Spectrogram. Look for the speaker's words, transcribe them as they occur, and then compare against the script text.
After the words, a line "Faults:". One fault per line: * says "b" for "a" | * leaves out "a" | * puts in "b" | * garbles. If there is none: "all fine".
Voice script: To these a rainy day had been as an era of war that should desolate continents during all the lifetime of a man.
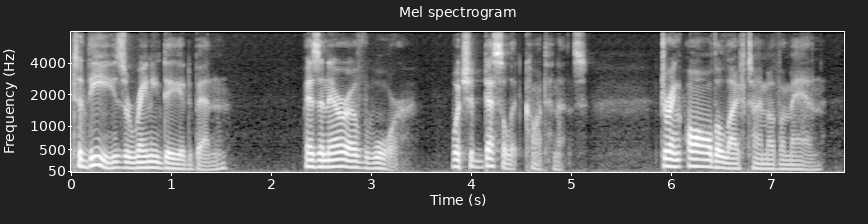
To these a rainy day had been as an era of war what should desolate continents during all the lifetime of a man.
Faults:
* says "what" for "that"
